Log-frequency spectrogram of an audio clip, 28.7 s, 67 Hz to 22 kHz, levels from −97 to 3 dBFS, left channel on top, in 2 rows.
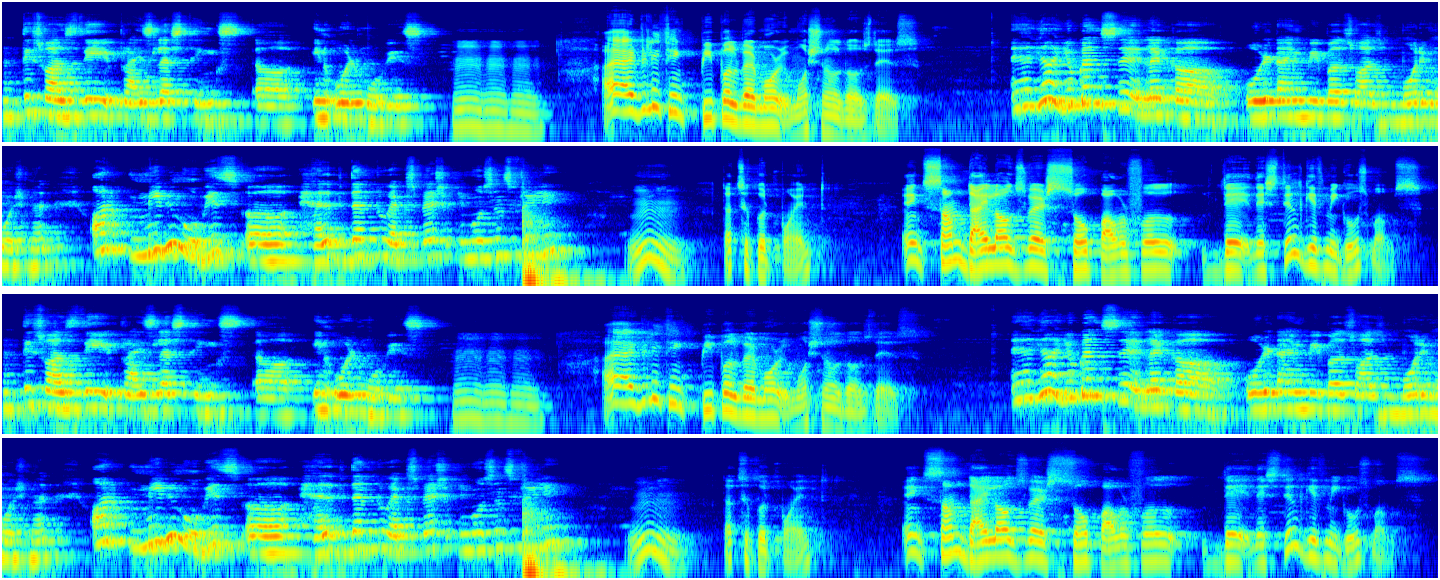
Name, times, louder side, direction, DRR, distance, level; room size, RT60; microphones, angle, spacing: voice 1, 0.0-4.2 10.1-14.9 15.2-20.0, left 1 dB, 35° left, 4.3 m, -30 dB
voice 2, 4.5-5.4 5.7-9.1 20.6-21.2 21.6-22.4 23.4-26.1 26.5-28.5, left 4 dB, 80° left, 0.9 m, -32 dB
25.0 x 16.5 x 7.7 m
head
